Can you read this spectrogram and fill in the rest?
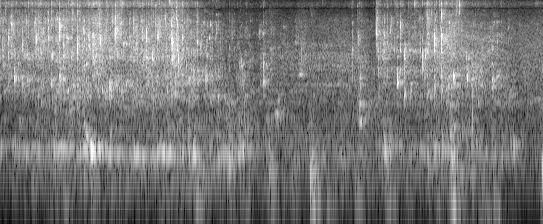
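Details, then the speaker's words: A tap that had given no water, now after its body was changed: a steady splashing rush into the sink with a few drips and a brief gurgle; water flows freely again. "Oh, that sounds a bit. That sounds a bit better. Sounds like there's water going somewhere."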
